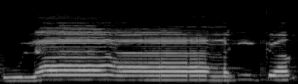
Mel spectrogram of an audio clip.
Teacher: واو نہیں پڑھیں گے، واو سائلنٹ ہے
